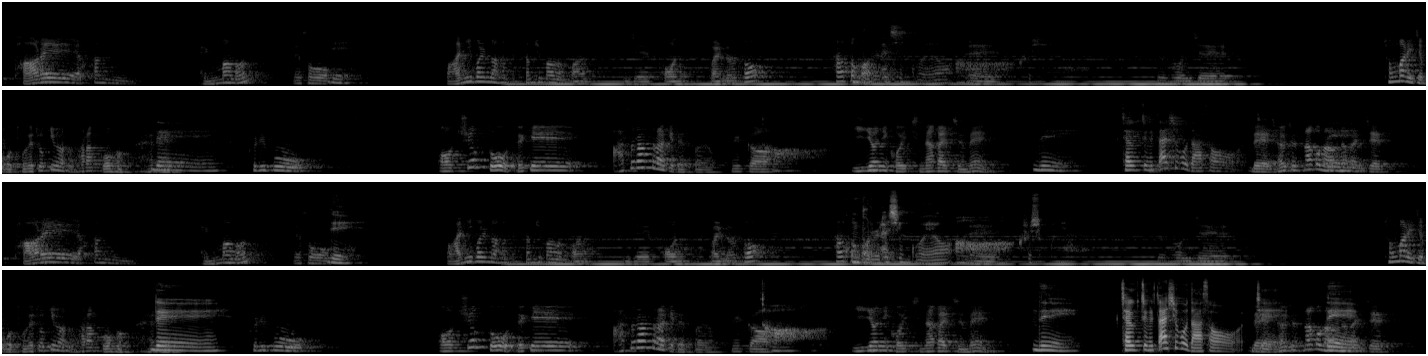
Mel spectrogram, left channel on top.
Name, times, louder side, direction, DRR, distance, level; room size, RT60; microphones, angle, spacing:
voice 1, 0.1-1.3 2.0-2.5 2.9-3.3 4.4-5.9 6.2-7.6 8.3-8.9 9.6-10.1 11.5-12.3 13.0-13.2 13.8-15.9 16.7-17.3 17.6-17.9 18.6-20.0 20.3-21.9 22.7-24.1 25.7-25.8 26.7-28.1, left 1 dB, 20° left, 0.7 m, -45 dB
sound 1, 5.0-12.4, equal, 25° right, 2.1 m, -47 dB
voice 2, 8.5-10.8 15.7-16.5 21.8-22.5 24.5-25.0 25.4-27.0 27.5-27.8, right 9 dB, 75° right, 0.3 m, -40 dB
12.0 x 6.7 x 3.0 m
head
